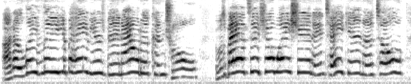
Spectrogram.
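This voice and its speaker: A woman acts out a scheming ex-wife with a voice pitched well up. She is brash and manipulative, defensive and pleading by turns, in a dramatic story reading. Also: expressive, normal speed, darkish tone. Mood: pleading, singing. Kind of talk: dramatic fan fiction reading, partly sung.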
